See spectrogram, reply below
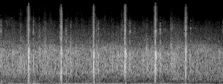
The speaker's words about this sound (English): Appreciate everybody giving applause.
